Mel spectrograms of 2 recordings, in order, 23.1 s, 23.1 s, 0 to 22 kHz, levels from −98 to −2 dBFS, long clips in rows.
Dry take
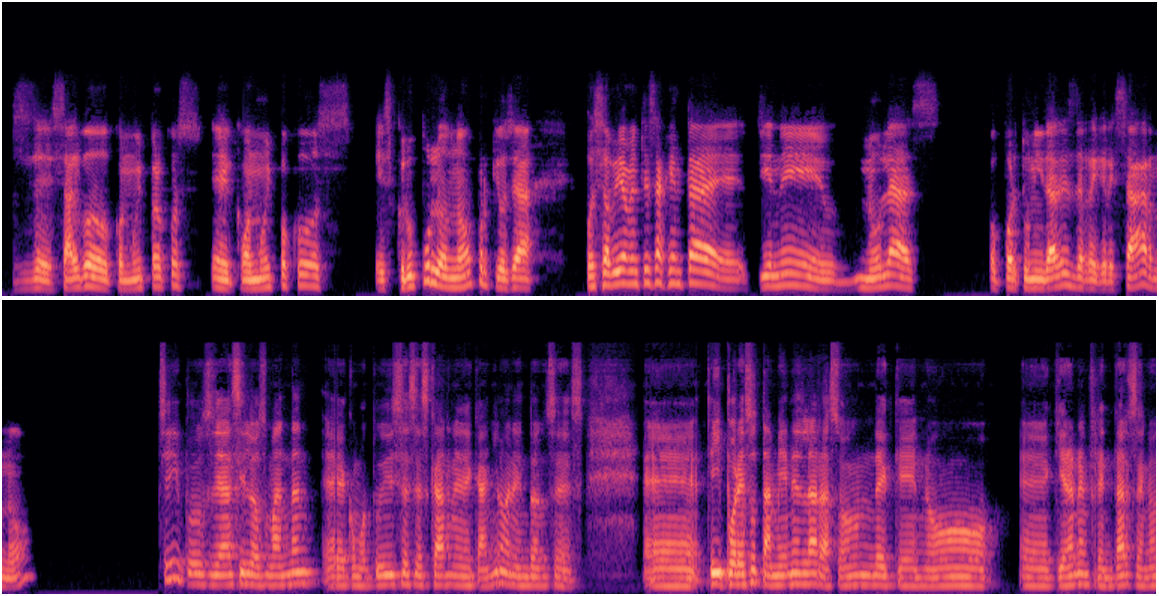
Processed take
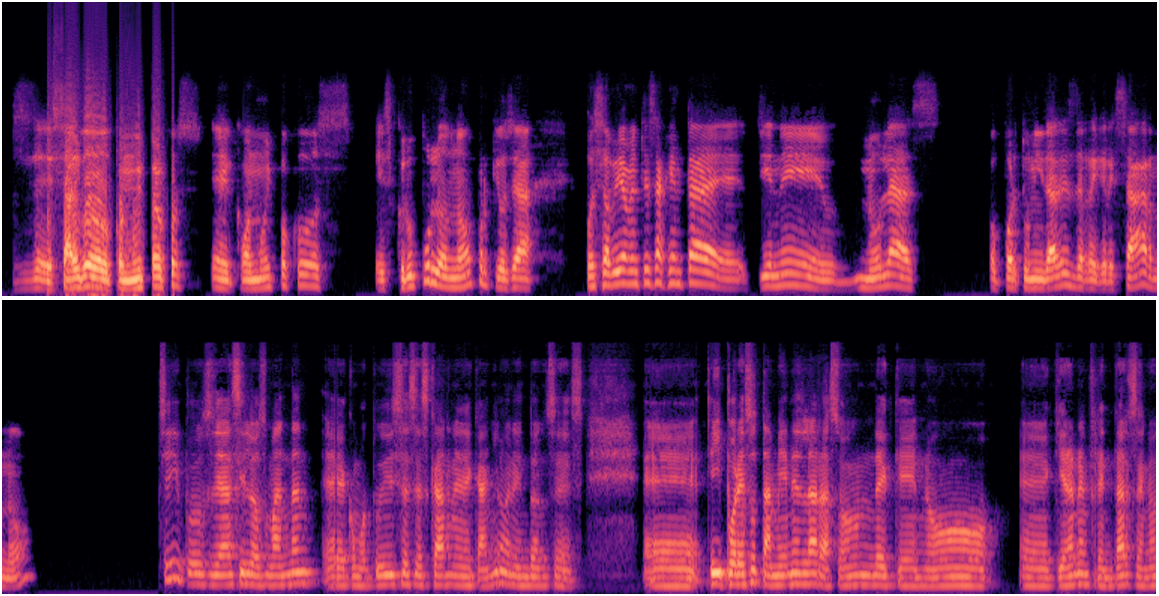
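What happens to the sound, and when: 0.45–1.72 s: waveshaping leveller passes 3
16.49–18.78 s: high-order bell 1.2 kHz -8.5 dB 1 oct

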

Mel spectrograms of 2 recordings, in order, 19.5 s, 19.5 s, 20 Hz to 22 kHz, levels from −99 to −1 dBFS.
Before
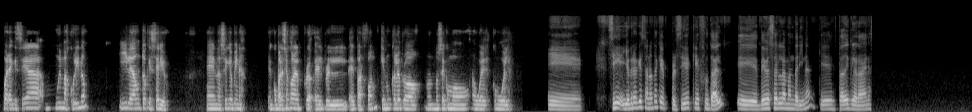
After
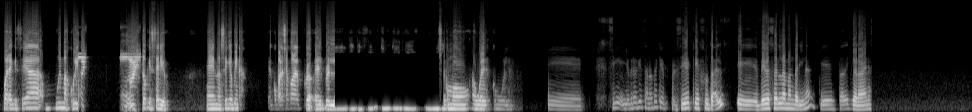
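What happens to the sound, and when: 1.55–2.86 s: frequency inversion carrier 2.9 kHz
4.75–6.07 s: high-pass 980 Hz
6.68–8.87 s: brick-wall FIR band-stop 180–3200 Hz
9.75–13.52 s: compression 8:1, threshold -42 dBFS
14.24–15.14 s: compressor with a negative ratio -32 dBFS
15.86–17.05 s: fade out linear, to -20.5 dB
whole clip: local Wiener filter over 15 samples; high-pass 180 Hz 12 dB/octave; bass shelf 280 Hz +7 dB; trim +4.5 dB

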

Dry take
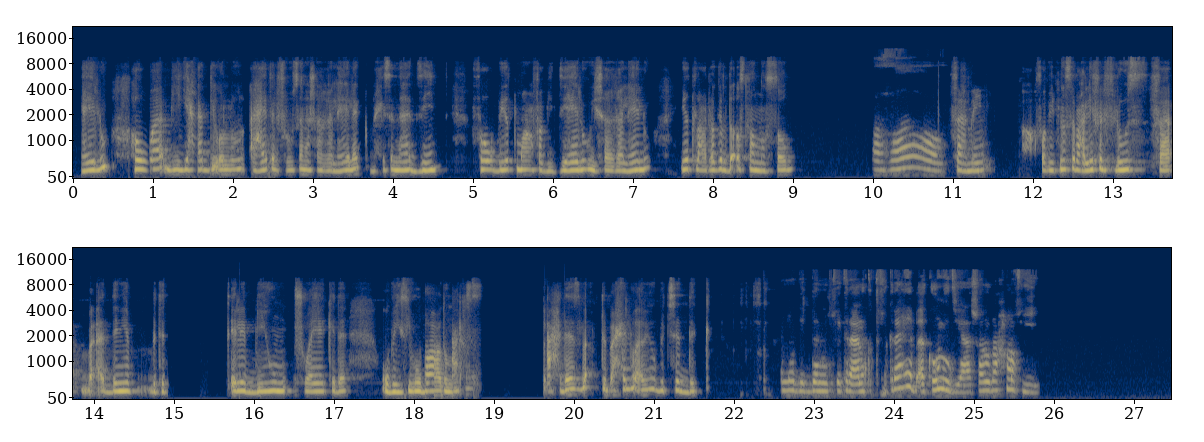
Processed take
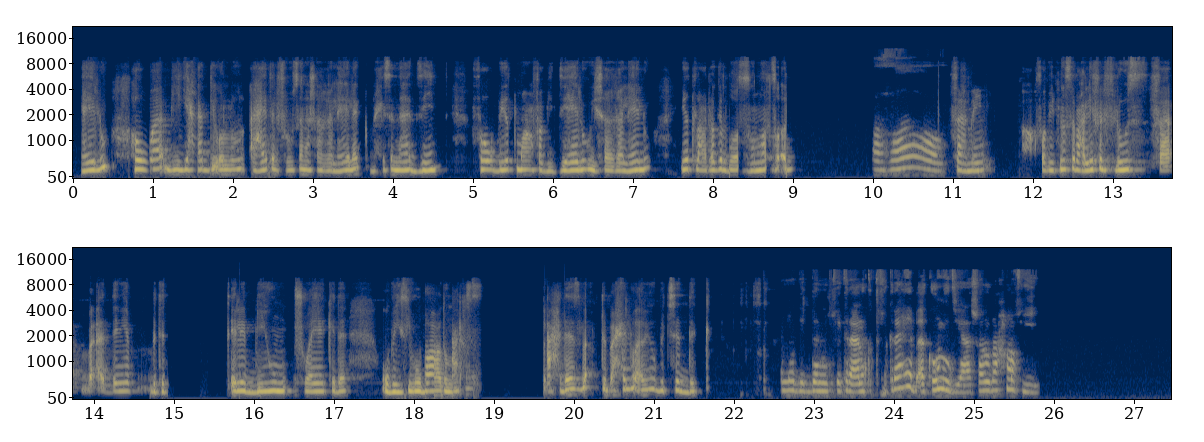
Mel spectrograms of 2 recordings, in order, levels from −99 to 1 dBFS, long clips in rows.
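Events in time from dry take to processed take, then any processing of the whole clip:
8.20–8.91 s: reverse
13.46–14.70 s: high-pass 310 Hz 24 dB/octave

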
